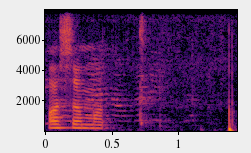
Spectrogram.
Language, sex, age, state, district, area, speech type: Nepali, female, 45-60, West Bengal, Kalimpong, rural, read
